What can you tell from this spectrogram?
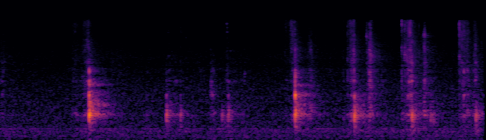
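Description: Kitchen knife slicing a Roma tomato on a plastic cutting board, each cut ending in a light tap of the blade on the board, in a series of cuts at an uneven pace.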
